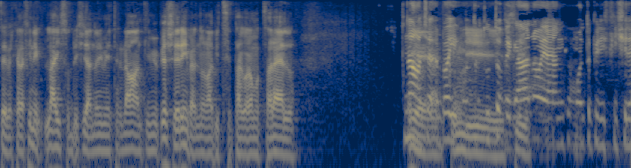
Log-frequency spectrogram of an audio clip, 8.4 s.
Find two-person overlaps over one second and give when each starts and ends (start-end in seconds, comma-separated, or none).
5.4-7.1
